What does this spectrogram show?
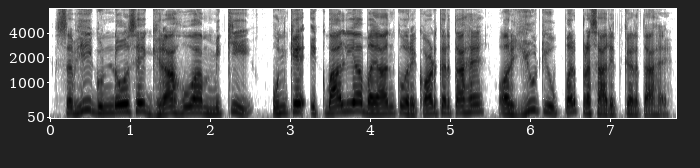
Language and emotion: Hindi, neutral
